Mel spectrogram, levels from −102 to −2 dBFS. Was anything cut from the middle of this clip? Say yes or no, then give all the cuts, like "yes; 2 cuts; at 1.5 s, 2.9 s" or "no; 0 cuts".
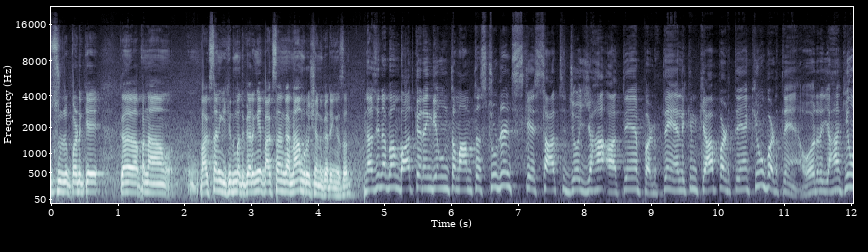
no; 0 cuts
